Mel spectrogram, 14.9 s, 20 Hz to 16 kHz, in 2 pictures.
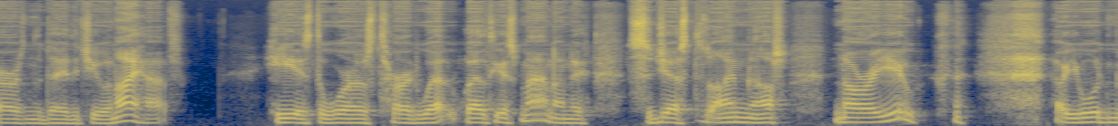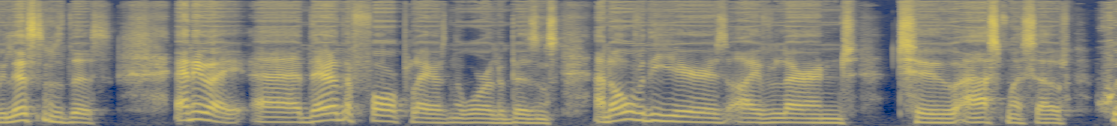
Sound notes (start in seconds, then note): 6.6 laughing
